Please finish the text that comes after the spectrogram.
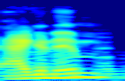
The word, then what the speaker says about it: Aghanim: So it's funny seeing people have trouble pronouncing his name when it's clearly Aghanim, like you're doing.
